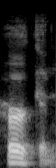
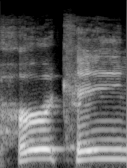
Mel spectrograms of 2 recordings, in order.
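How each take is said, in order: First: The name is clipped short, like herkin. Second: The name is said in full, like hurricane. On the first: The speaker is from the area. The speaker calls it right. "that's how we pronounce it, Herkin" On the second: The speaker is not from the area. The speaker calls it wrong. "he doesn't know how to say hurricane"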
